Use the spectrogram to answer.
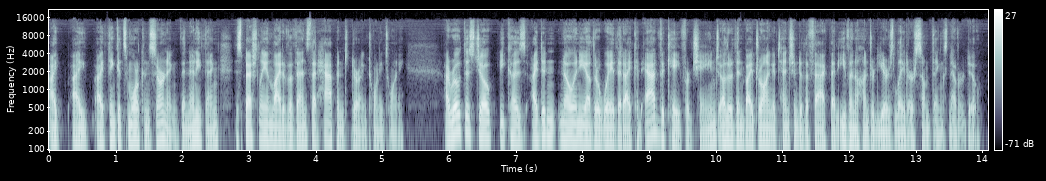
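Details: Adult male comedian who stutters, performing stand-up, with audible word repetitions; he reports stuttering more when he hears noises in his ear while talking; stuttering.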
